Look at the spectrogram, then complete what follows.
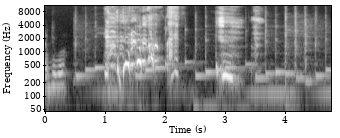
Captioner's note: laughs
